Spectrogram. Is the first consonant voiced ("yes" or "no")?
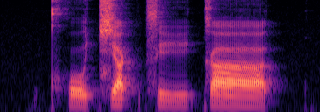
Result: no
